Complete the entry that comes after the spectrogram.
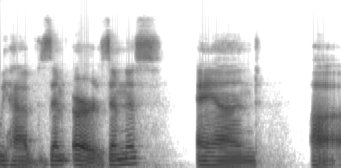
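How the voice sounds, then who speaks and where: A man's fairly low voice at a very slow pace with monotone, flat intonation. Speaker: podcast host. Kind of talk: casual chat. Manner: halting, stuttering.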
